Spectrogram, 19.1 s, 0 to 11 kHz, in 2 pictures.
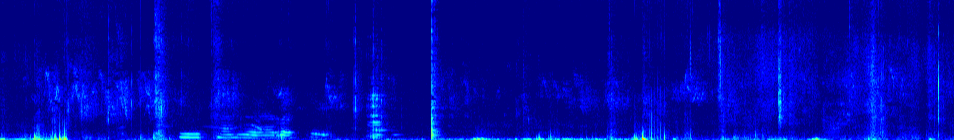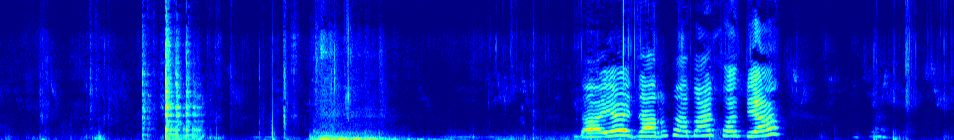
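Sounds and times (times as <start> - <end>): footsteps on dry dirt: 5.0 - 10.9.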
